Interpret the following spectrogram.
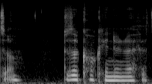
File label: "cocyn", Welsh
